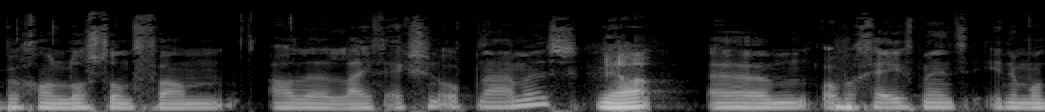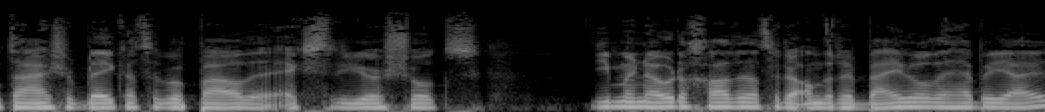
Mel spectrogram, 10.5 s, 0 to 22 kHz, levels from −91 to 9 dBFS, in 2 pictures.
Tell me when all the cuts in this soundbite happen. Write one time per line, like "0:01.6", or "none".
none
